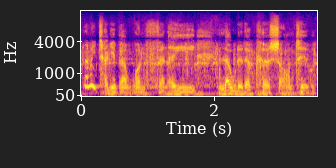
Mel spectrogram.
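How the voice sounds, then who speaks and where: A man's voice: deep voice, animated, moderate pace, gravelly. A man playing a folksy old seafaring local guide who talks colloquially and spins yarns in an old radio drama. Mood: gossipy, relishing. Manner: folksy, colloquial, yarn-spinning. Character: folksy old salt, male local guide and cart driver. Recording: noisy old radio recording.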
